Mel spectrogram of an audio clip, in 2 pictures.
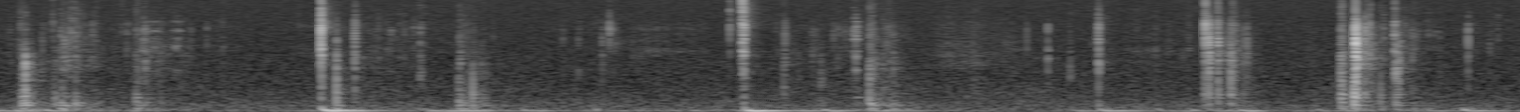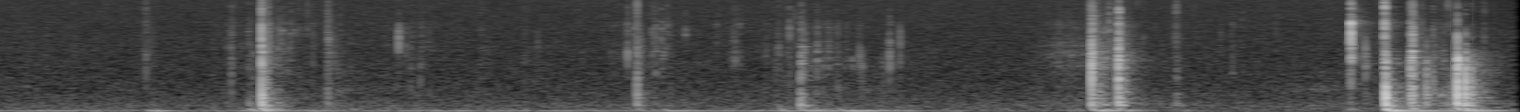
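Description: A utility knife blade cuts and scrapes a solid pink bar of soap held in the fingers. Short, crisp clicks and snaps come at irregular intervals over a low, steady hum, and each cut ends almost at once. The clicks cluster more densely near the end.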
